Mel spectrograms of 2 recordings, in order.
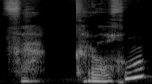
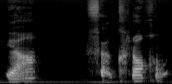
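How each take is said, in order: First: Slow, drawn-out puzzled echo; erstaunte Frage. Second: High, breath-broken tearful worm; gespieltes Schluchzen. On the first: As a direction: repeat it slowly in mild astonishment. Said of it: "fragt Fitus erstaunt". (langsam und erstaunt nachfragend) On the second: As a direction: answer as a small worm sobbing. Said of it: "schluchzt der Regenwurm". (hohe, weinerliche Wurmstimme) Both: A narrator's reading.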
